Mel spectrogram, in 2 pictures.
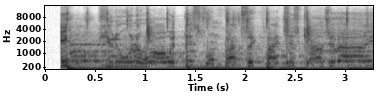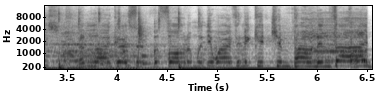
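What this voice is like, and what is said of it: British (UK) accent. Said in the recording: “these guys are from the UK, that's why they have the accents.”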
